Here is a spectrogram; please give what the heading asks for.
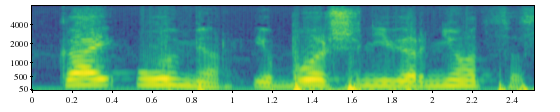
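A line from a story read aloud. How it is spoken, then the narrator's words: Plain. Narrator (Russian): сказала Герда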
